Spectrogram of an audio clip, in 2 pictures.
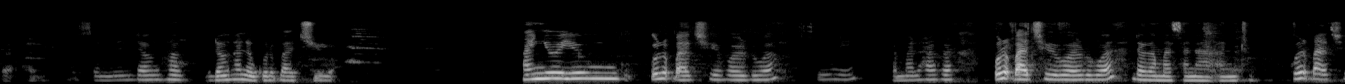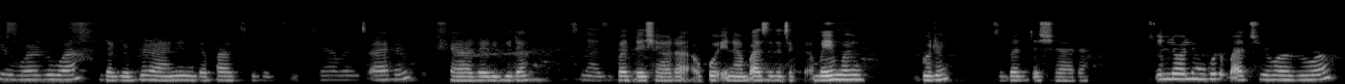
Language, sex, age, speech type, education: Hausa, female, 46-60, spontaneous, secondary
